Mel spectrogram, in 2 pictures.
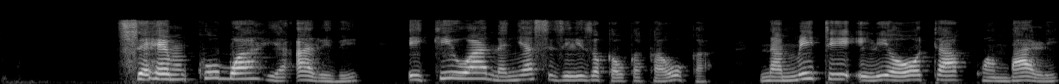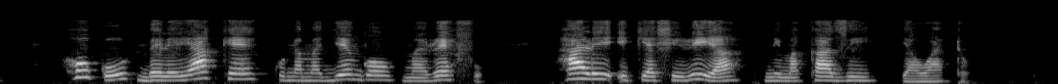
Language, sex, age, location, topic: Swahili, female, 25-35, Dar es Salaam, agriculture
